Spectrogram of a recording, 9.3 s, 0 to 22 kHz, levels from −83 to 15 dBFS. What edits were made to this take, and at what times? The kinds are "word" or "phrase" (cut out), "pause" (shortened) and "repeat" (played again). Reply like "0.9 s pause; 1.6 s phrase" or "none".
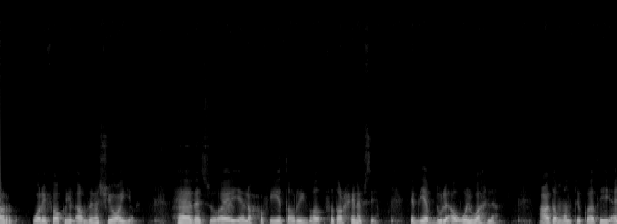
none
